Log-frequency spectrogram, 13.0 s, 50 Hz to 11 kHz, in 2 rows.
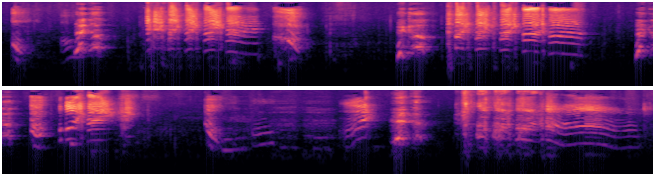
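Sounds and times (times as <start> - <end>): baby giggling and laughing: 11.0 - 12.9.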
